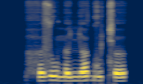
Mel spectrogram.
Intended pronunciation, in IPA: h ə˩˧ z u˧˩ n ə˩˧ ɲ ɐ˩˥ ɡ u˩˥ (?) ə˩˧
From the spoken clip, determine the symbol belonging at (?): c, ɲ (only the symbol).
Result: c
